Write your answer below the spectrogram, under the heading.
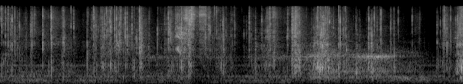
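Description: The foil wrapper of a Yu-Gi-Oh! booster pack crinkling as it is torn open by hand, in quick crackly rustles.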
